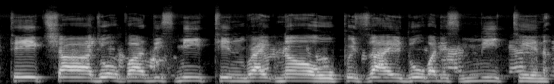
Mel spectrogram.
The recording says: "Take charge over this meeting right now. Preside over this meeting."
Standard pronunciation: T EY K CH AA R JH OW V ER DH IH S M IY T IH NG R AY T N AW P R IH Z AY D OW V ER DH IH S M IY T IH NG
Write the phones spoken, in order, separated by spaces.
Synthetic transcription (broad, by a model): T EY K CH AA R JH OW V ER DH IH S M IY T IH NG R AY T N AW P R IH Z AY D OW V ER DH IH S M IY T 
